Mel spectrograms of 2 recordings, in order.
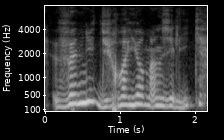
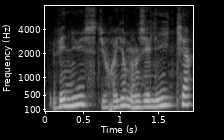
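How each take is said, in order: First: "venue" said carefully, breathy, correcting the slip; corrected reading. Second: Reads "Vénus" with a clear é, misreading the text; stumbles, reading "Vénus" instead of "venue"; misread word. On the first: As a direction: corrects herself, pronouncing "venue" properly. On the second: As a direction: says "Vénus" like the planet's name by mistake. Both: Real, not acted.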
